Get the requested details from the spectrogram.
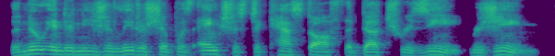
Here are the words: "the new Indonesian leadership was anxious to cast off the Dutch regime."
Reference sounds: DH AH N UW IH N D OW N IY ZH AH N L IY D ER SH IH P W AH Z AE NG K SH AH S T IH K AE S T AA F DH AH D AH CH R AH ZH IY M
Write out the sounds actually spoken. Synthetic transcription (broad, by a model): DH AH N UW IH N D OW N IY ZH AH N L IY D ER SH IH P W AH Z AE NG K SH AH S T IH K AE S T AA F DH AH D AH CH R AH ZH IY M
